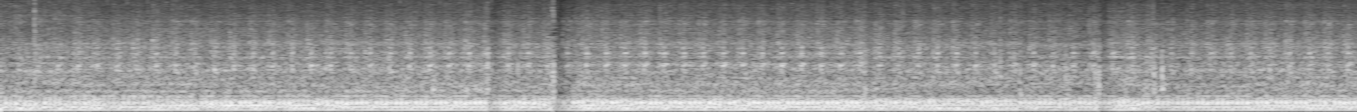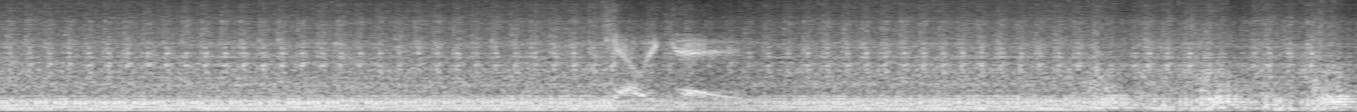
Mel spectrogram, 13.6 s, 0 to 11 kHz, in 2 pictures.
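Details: 2007 Kawasaki ZX-6R (Code 62 solved) with Yoshimura RS5 pipe, K&N filter, PC5 with Auto Tune, warming up: steady, even burble at a settled idle with no knocks, misses or surging; normal warm-up idle.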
